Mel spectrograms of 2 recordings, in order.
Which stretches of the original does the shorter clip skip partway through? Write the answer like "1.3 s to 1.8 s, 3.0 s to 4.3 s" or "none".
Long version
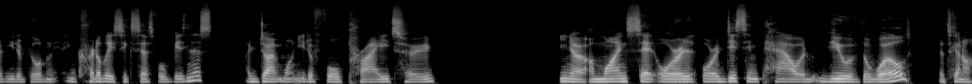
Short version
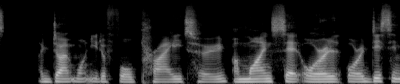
4.4 s to 5.9 s

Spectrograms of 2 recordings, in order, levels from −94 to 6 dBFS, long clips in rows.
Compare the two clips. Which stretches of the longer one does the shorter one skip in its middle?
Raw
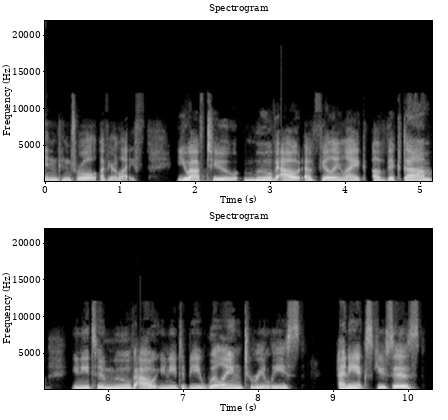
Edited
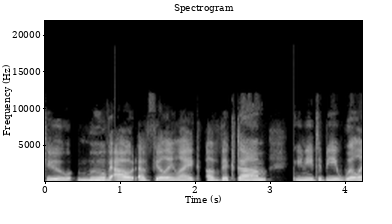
5.5 s to 6.6 s

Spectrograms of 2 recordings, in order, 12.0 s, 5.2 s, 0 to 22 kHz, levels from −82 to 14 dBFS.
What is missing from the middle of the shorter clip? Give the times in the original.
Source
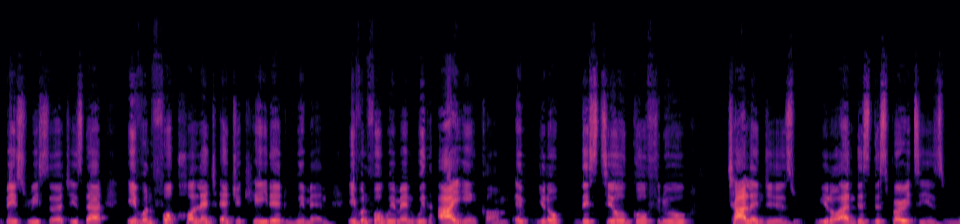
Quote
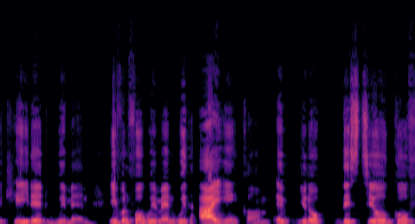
none

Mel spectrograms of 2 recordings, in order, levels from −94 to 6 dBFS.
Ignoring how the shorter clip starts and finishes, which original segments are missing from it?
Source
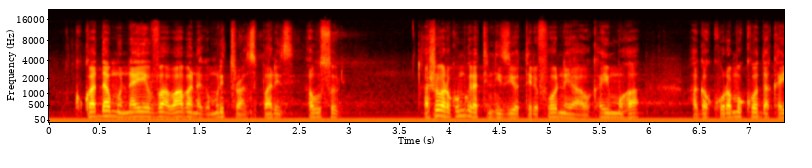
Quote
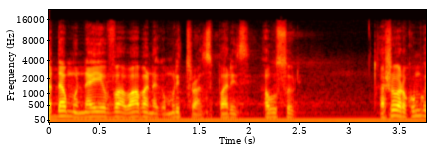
none

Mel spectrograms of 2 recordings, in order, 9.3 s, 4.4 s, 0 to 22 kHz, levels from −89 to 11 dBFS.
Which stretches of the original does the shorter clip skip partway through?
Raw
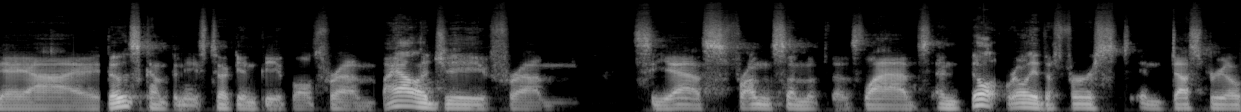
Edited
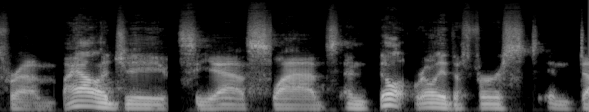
4.3 s to 6.3 s

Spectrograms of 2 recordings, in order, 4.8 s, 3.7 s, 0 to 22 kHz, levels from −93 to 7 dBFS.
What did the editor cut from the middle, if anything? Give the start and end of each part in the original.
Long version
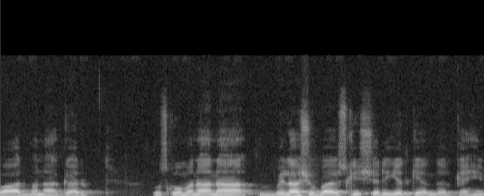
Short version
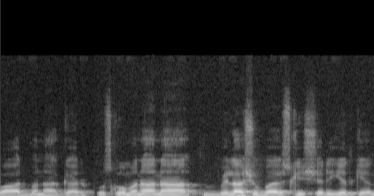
1.0 s to 1.5 s

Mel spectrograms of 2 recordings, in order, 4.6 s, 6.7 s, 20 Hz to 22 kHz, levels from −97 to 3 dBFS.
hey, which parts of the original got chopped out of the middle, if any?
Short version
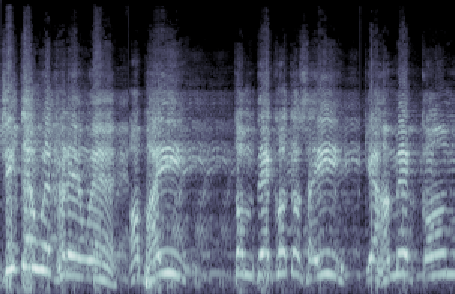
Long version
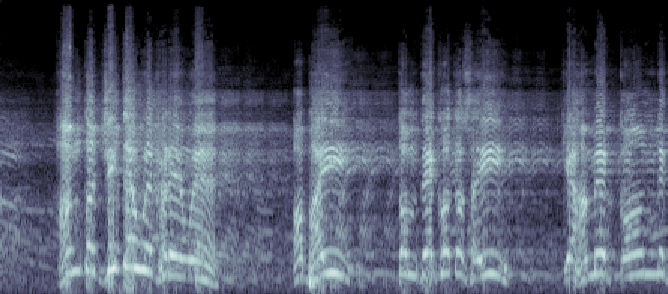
2.2 s to 2.8 s, 5.1 s to 5.5 s

